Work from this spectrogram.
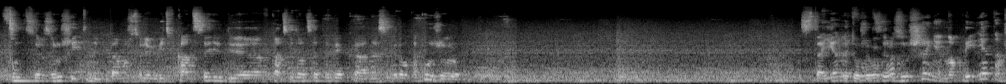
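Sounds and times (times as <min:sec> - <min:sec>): room rumble: 0:00.0 - 0:10.0.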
